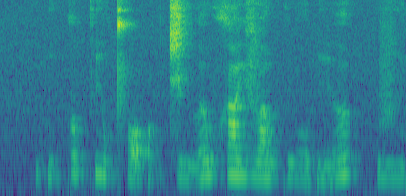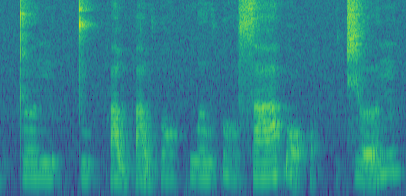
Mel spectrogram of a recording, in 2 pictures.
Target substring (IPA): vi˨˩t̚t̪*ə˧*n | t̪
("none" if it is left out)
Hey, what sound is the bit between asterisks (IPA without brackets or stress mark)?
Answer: ə˧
